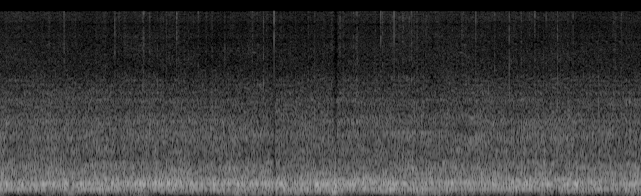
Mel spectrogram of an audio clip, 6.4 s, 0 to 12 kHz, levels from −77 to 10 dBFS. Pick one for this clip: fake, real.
fake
